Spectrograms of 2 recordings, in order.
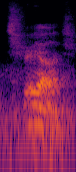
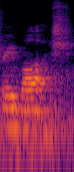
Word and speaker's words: Shreyash: I didn't say it right? No, Shreyash. You said Shreyash.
